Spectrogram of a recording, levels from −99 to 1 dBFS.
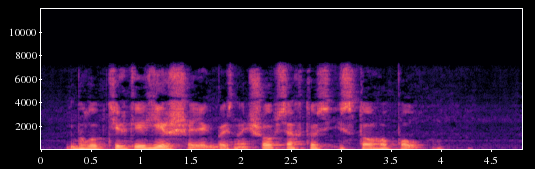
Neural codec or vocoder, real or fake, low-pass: codec, 16 kHz, 8 kbps, FreqCodec, larger model; fake; 7.2 kHz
